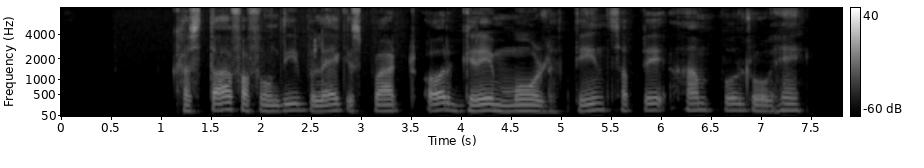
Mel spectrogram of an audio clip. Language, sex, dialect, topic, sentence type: Hindi, male, Garhwali, agriculture, statement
